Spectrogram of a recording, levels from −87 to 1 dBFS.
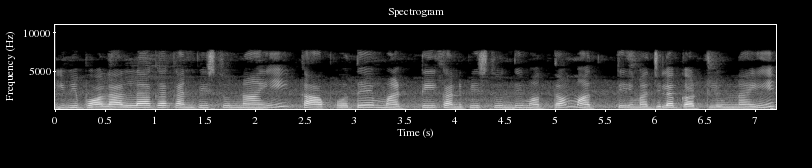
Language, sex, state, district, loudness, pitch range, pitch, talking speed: Telugu, female, Andhra Pradesh, Guntur, -15 LUFS, 240-270 Hz, 255 Hz, 85 wpm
